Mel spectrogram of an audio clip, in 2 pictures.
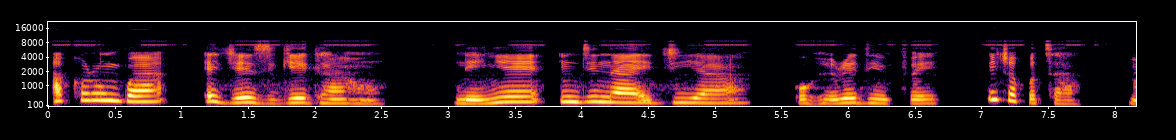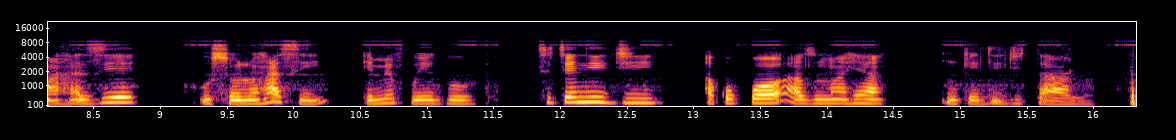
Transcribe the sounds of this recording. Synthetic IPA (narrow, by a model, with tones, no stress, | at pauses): a˦kʊ˦ɾʊ˦ŋ̩˦ɡʷa˦ | e˦d͡ʒi˨e˦zi˨ɡe˦ɡa˨a˦ɦʊ˨ | ne˨ɲe˦n̩˦dɪ˦na˨e˨d͡ʒi˦ja˦ | o˨ɦe˨ɾe˦dɪ˨m̩˨fe˦ | ɪ˦t͡ʃɔ˦pʊ˨ta˨ | ma˨ɦa˨zi˦e˦ | u˨so˨ɾo˨ɦa˦sɪ˨ | e˨me˦fu˨e˦ɡo˦ | si˦te˦ni˦d͡ʒi˦ | a˨kʷʊ˦kʷɔ˦a˨zʊ˨ma˦ɦja˦ | ŋ̩˨ke˨di˦d͡ʒi˦ta˨a˨lʊ˨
